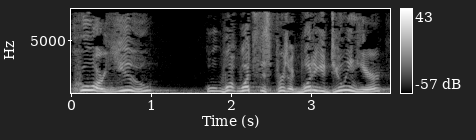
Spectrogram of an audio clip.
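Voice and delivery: high, loud startled questions; panicked startle. Retold or imitated. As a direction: jolt awake in alarm. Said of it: "He panics, he says".

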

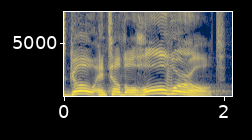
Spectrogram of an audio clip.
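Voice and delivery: slow, high and loud commanding call; booming, drawn-out voice of God sending out disciples; God's command. Retold or imitated. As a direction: proclaim the commission like a divine order. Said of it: "He says".

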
